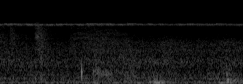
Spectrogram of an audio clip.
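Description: Faint, steady high-pitched whine over low room hiss, with one soft tick about a second in.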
